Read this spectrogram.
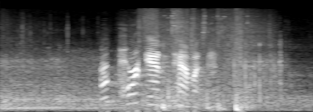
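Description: A woman speaks urgently through a radio.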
